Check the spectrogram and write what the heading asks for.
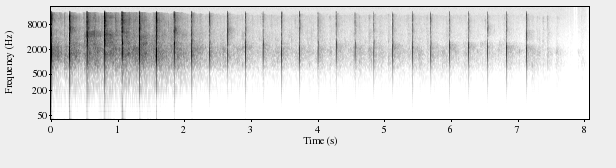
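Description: One person clapping close to a microphone in a steady rhythm of about four claps a second. The claps are loudest in the first two seconds, then fade away and stop about seven seconds in.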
